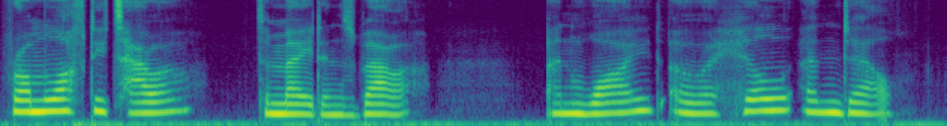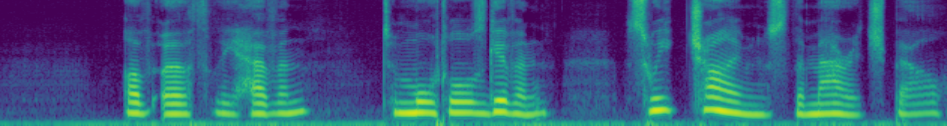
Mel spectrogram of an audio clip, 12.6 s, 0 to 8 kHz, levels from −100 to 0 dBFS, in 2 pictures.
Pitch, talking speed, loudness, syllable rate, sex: 215 Hz, 110 wpm, -18 LUFS, 3.8 syllables/s, female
